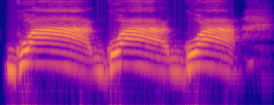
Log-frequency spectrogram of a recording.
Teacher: Semivogal mais vogal. Então, isso é o quê? Ditongo. E repare que eu vou do fraco, ó, pro forte. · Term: ditongo crescente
